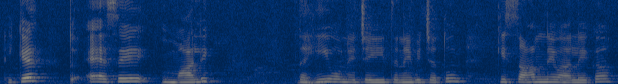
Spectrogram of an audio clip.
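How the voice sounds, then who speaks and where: A woman's voice: a little high, unhurried, dark tone, low-quality recording. A woman teacher explaining a text line by line, patiently asking questions and answering them herself in a classroom-lesson style. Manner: patient, asks and answers her own questions.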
